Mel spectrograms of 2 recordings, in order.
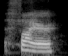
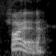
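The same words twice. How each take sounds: First: It is said with a Bristol-like West Country accent. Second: It is said with a neutral, unmarked accent. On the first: The speaker calls it wrong. "That is not how you say fire. ... You went straight down to Bristol for that one" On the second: The speaker calls it right. "Yeah, there you go. That's fine"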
